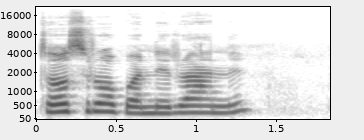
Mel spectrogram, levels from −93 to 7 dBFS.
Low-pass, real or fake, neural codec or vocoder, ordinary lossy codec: 19.8 kHz; real; none; none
